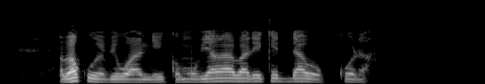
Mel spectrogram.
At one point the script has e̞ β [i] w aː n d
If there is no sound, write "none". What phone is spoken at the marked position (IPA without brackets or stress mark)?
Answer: i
